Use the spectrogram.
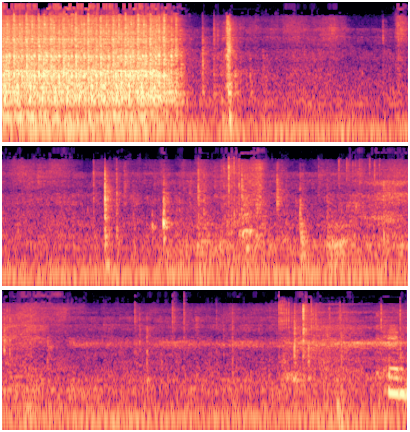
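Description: A sewing machine stitches a seam across a Vintage Lilly quilt block, its motor whirring loud and close in one steady burst of about two seconds before stopping, followed by quiet clicks and fabric handling.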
